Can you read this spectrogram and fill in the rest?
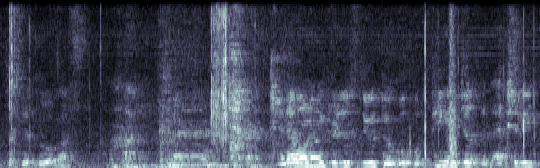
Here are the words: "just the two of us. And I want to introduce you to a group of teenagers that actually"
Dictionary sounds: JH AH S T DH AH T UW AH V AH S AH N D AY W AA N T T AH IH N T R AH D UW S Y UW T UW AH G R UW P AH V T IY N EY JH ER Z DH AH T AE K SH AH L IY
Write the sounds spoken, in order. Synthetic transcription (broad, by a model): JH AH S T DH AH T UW AH V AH S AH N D AY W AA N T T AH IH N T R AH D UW S Y UW T UW AH G R UW P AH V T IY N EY CH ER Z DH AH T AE K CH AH L IY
